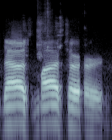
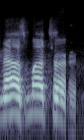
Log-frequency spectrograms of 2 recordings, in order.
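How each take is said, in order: First: It is said in a very deep voice. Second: It is said in a normal voice.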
